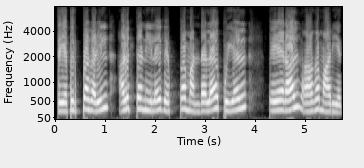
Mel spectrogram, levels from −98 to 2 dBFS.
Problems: none marked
